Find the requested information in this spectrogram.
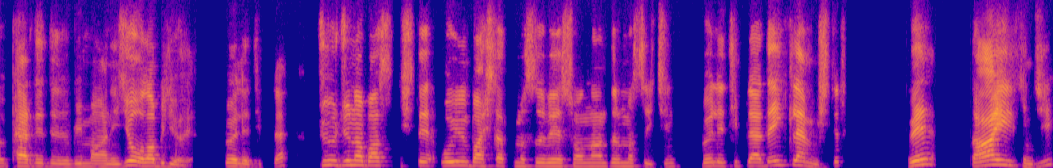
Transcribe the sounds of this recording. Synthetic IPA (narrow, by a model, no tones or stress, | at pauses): pʰæɾd̪ed̪ibimaːniːd͡ʒio̞lˠabilʲijoja | b̥ø̞jlʲɛt̪ʰiplʲæɾ | d͡ʒud͡ʒunabasiʃt̪ʰɛo̞junubaʃlˠat̪̚mas̬ɯvɛso̞nlˠand̪ɯɾmasɯit͡ʃʰin | bø̞jlʲɛt̪ʰiplʲæɾd̪ɛɛclʲænmiʃt̪ʰiɾ̥ | vɛ | d̪̥aɦailʲcʰind͡ʒi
